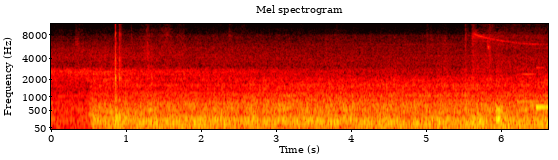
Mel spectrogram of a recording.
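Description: Odakyu 1000-series electric train, refitted with SiC-VVVF inverters, heard from inside the car as it slows to a stop at a platform. Its steady low rumble and hum steps up in level about half a second in, with a sharp click just after, and a thin high tone slides down near the end.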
